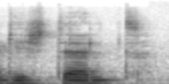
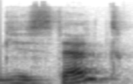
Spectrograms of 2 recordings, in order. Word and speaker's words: Gestalt: C'est quoi la Gestalt? Vous attendez, ça sonne un peu allemand dans ma bouche, mais effectivement je le prononce à l'allemande en l'honneur du fondateur de la Gestalt, le neuropsychiatre et psychanalyste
